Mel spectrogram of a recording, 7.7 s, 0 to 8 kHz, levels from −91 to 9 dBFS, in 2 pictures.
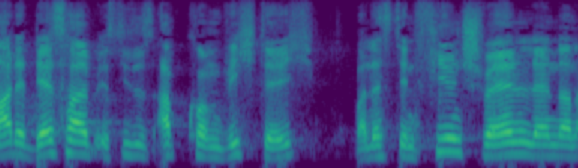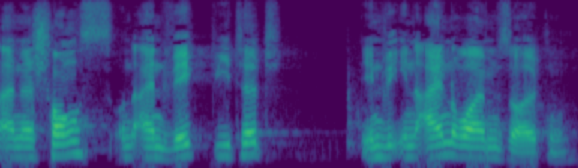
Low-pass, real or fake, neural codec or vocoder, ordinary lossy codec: none; real; none; none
